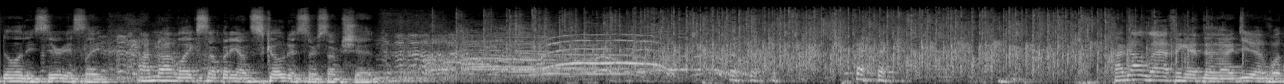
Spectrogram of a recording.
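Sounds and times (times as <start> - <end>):
speech: 0.0 - 4.5, 7.3 - 7.9, 8.5 - 9.1, 11.1 - 12.8
laughter: 0.8 - 2.2, 3.8 - 10.3
audience applause: 4.1 - 12.4
cheering and whoops: 4.3 - 7.8.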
